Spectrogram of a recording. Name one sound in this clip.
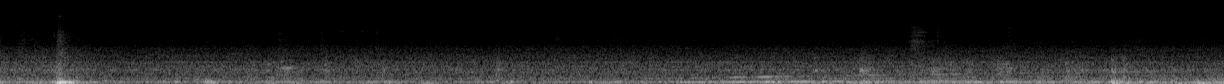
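A train car's body rattles and clunks as it rides.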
